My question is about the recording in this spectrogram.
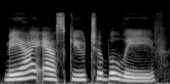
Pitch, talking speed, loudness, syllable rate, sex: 225 Hz, 210 wpm, -15 LUFS, 5.0 syllables/s, female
